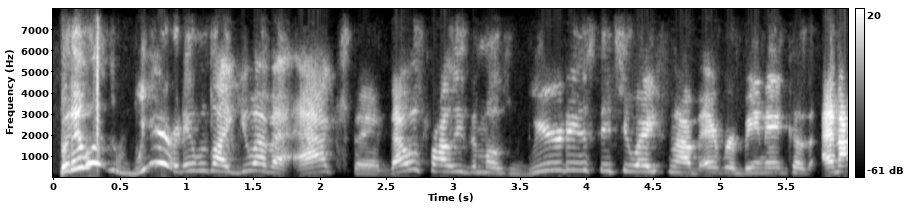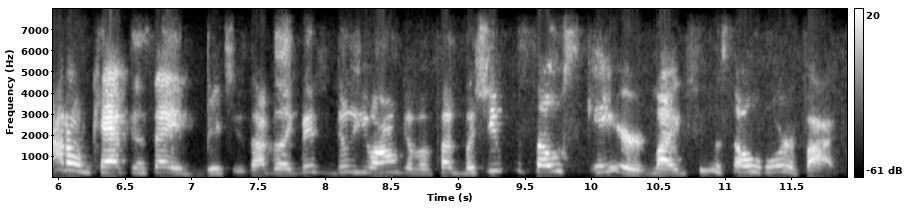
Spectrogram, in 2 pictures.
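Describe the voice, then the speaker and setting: A female podcast guest tells a story in a casual, profane, animated style, acting out the voices of people she quotes. Her voice is high-pitched and a little fast, with hardly any pauses, and the sound is lo-fi.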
